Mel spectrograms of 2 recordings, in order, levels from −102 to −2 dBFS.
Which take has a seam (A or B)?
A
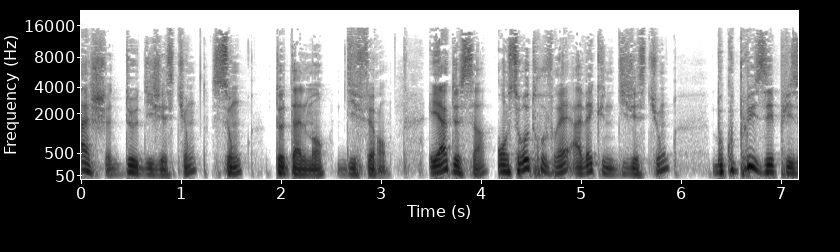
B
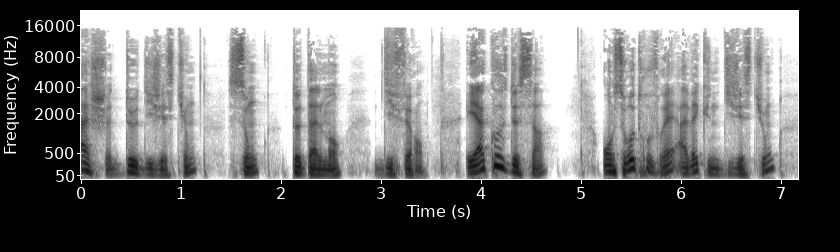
A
